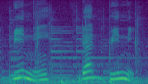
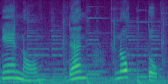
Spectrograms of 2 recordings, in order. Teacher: Neh nasal apikodental diikuti oleh bunyi I yang merupakan vokoid depan, sedangkan neh nasal apikoalveolar diikuti oleh bunyi O dan O yang merupakan vokoid belakang. Jadi, bunyi neh dapat berubah karena lingkungannya sesuai dengan bunyi yang mengikutinya.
